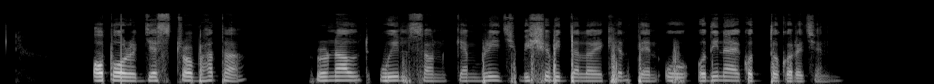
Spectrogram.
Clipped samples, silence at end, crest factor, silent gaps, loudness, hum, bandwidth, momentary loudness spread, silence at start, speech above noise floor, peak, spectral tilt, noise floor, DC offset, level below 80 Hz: under 0.1%; 1.05 s; 22 dB; none; -25 LUFS; none; 11.5 kHz; 11 LU; 0.95 s; 63 dB; -4 dBFS; -5 dB/octave; -87 dBFS; under 0.1%; -52 dBFS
